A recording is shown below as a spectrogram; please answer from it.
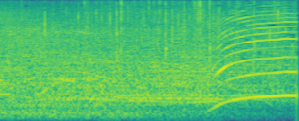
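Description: Large arena crowd cheering and screaming just after the music stops, with one high voice close by rising into a long held 'woooo' near the end.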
